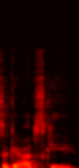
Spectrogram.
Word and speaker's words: Cegavske: on the sea monster my last name is pronounced zagabsky thanks for asking um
